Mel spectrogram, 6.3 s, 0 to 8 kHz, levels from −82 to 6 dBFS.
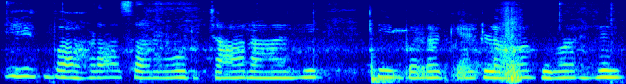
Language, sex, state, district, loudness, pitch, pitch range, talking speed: Hindi, female, Bihar, Sitamarhi, -36 LUFS, 230 Hz, 225-245 Hz, 135 wpm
